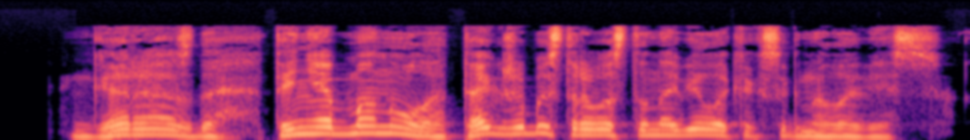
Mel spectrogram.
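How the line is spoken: Breathed out. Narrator (Russian): выдохнул я

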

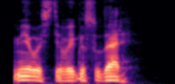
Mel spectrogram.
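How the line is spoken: Englishman's laughing objection. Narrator (Russian): возразил, смеясь, англичанин

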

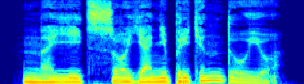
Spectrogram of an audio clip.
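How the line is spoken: Insincere hiss. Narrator (Russian): явно неискренне прошипел магистр

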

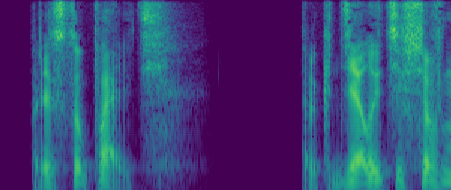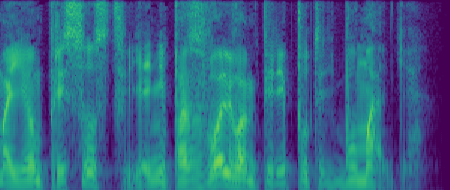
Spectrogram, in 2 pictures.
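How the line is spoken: Stern. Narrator (Russian): строго ответил Смит

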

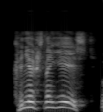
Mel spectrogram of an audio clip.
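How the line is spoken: Exclaim. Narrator (Russian): воскликнул Джим

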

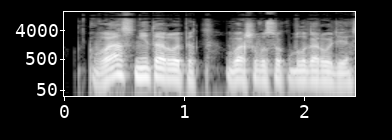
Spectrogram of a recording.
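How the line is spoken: Calm. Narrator (Russian): спокойно сказал Азаров

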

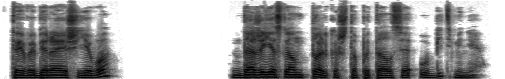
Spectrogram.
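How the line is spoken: Very calm. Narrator (Russian): Сказано это было настолько спокойно

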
